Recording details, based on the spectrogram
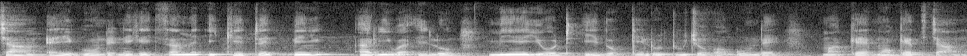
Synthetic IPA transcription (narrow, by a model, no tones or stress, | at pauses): t͡ʃamɛɪɡundeneket͡ʃsamɛʔiketepiɲaɾiwaʔelomiejotɪd̪ɔkendotut͡ʃoʔɔɡunde | mamɔkɛt̪t͡ʃam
